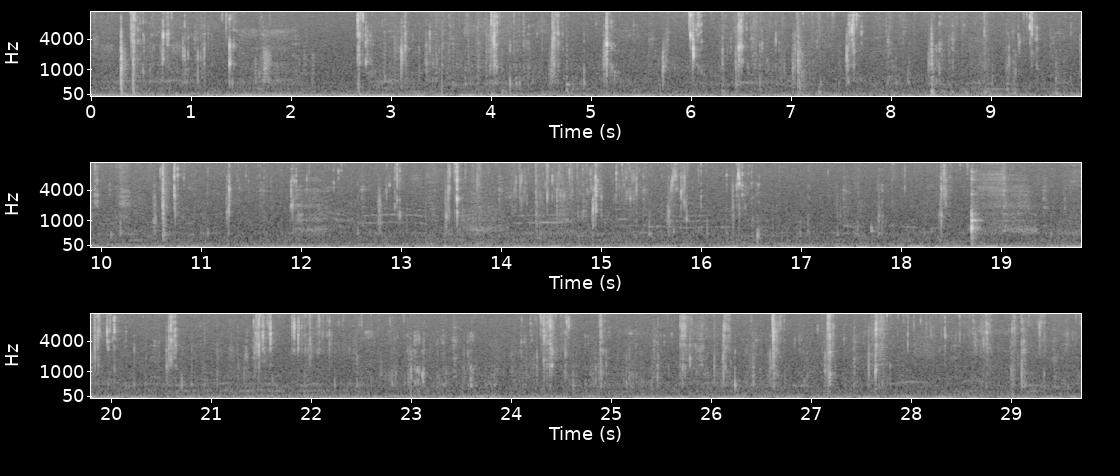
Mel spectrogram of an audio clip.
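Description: Close-miked eating of rice, curry and meat by hand: steady chewing with frequent wet mouth clicks and lip smacks. The clicks thin out for a few seconds in the middle and come thick again near the end.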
